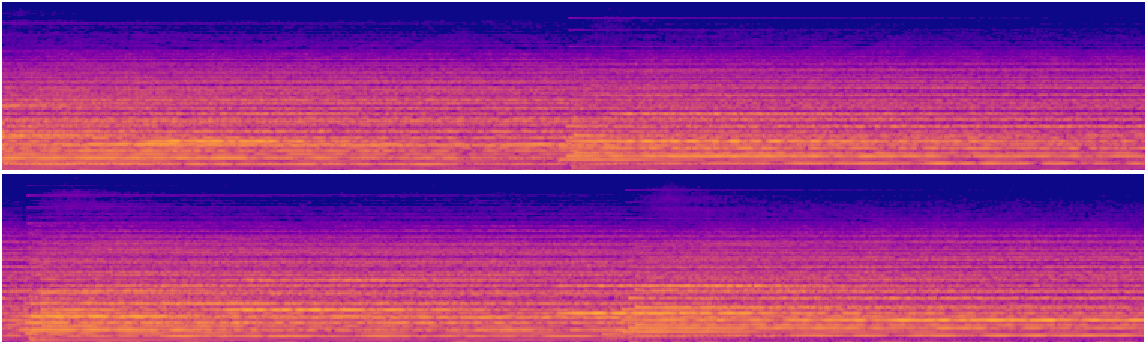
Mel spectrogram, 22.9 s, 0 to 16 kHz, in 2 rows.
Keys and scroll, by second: 22.7 b.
